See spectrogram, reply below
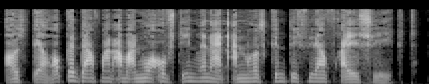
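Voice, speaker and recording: A cheeky, wild little schoolgirl from a children's storybook, chirpy and brash in a raised, bright voice, as a man reading the tale puts her on. She sounds unruly and full of herself. The recording is dry and close. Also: a little high, moderate pace, no echo, pitched above the performer's own voice. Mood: eager.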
